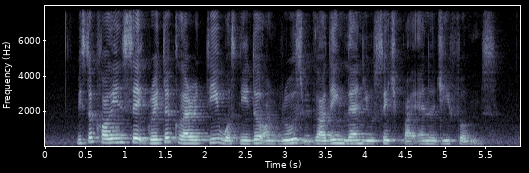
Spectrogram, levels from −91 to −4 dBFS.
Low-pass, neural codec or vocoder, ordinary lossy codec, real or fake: none; none; none; real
